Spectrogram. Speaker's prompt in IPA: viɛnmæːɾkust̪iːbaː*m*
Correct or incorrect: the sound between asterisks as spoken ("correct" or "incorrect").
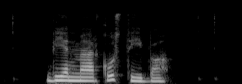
incorrect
